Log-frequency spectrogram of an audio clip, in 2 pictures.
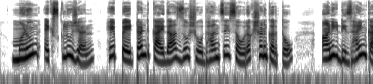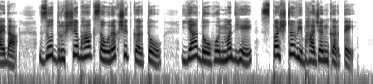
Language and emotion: Marathi, neutral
